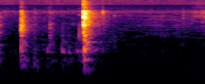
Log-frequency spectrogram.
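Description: Two short knocks of hand tools being handled and set down on a craft table, about two thirds of a second apart, the second louder.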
